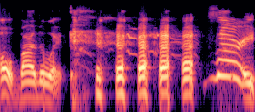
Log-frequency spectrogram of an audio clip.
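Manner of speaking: laughing while speaking. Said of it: "I'm laughing because".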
